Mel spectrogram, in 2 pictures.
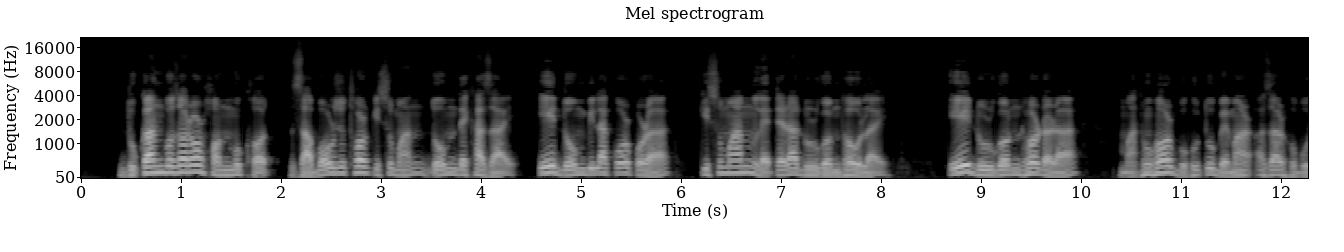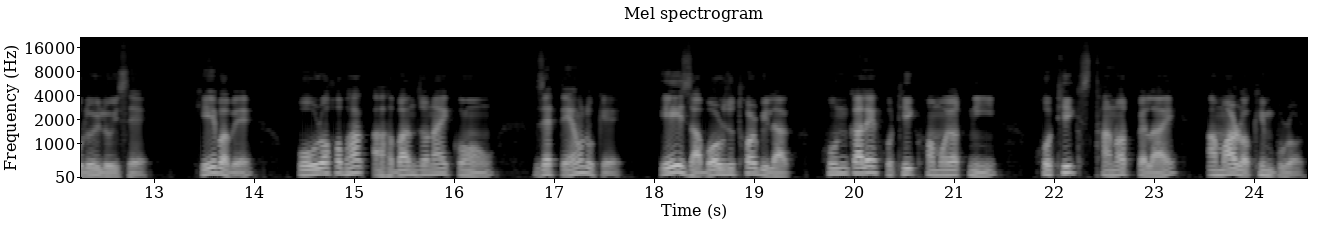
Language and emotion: Assamese, neutral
